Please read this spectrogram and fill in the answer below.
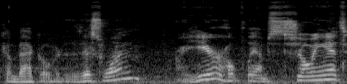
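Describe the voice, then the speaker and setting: A man is speaking, with a little noise audible in the background. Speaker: lighting technician. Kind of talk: tutorial. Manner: casual, filler-heavy. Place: hall. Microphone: phone near.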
